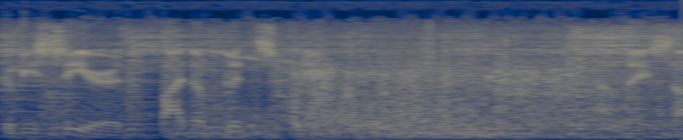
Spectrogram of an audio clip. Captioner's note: guns booming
